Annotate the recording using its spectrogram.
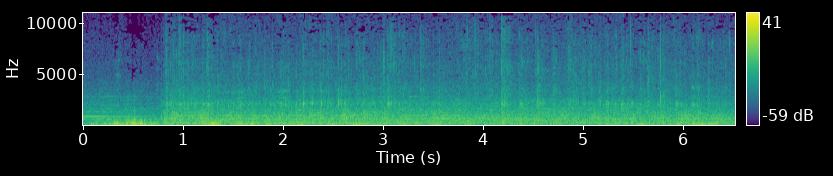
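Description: Old red electric rack railcar of the Pilatus Railway running on its steep Locher rack track: a steady rumbling rattle, with a faint high whine coming in about a second in.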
